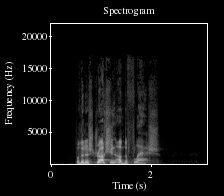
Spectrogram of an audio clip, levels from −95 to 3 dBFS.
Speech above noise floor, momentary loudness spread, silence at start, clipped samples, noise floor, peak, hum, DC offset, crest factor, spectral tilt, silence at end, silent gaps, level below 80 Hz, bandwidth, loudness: 53 dB; 19 LU; 0.5 s; under 0.1%; -83 dBFS; -12 dBFS; none; under 0.1%; 22 dB; -5.5 dB/octave; 1 s; none; -70 dBFS; 16.5 kHz; -30 LUFS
